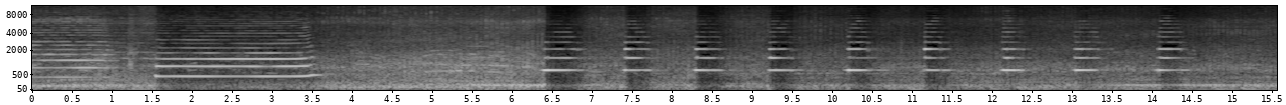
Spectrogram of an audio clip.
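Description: Horn sounds: a long held blast that bends up in pitch as it ends, then a run of about nine short toots at a steady pace of roughly one a second.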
